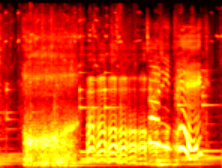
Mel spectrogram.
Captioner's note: snorts and laughs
